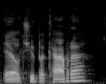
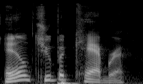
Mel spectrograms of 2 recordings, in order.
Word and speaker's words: El Chupacabra: El Chupacabra? – El Chupacabra.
